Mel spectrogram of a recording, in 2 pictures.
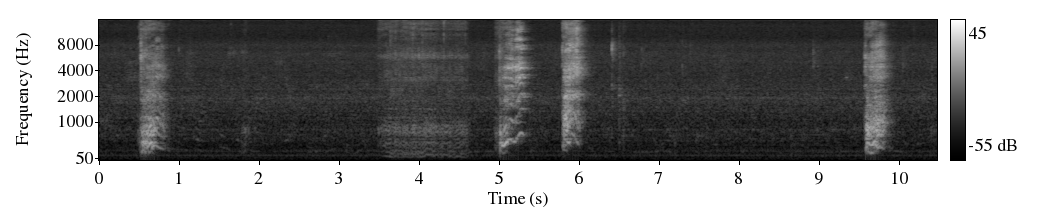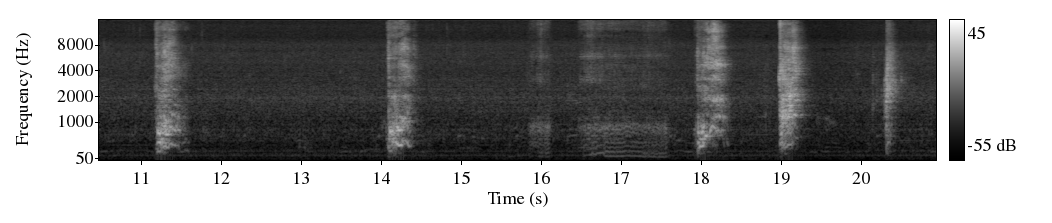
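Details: Dog coughing: about ten short, harsh coughs in spaced bursts, with a couple of rumbling snorty breaths between.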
